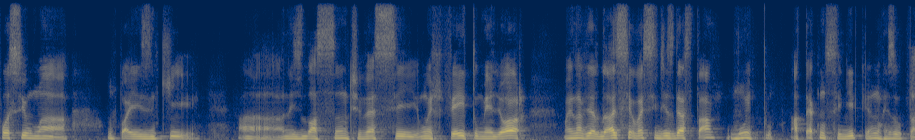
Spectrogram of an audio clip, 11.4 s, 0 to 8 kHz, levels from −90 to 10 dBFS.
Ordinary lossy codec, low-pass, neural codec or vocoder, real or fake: none; none; codec, 16 kHz, 2 kbps, X-Codec, HuBERT features, trained on balanced general audio; fake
